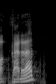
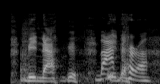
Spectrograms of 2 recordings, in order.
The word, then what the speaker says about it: baccarat: Di ba yung bakarat? Silent T. Akala ko kasi bakarat. Baccarat. Baccarat. Narinig ko sa commercial eh. Silent T pala yun.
